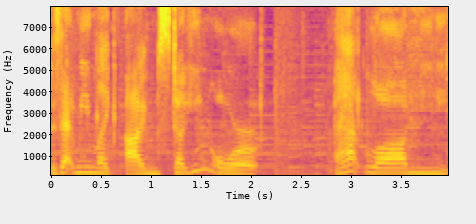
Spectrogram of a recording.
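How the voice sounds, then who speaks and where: A woman's fairly high-pitched voice at a fairly slow pace, with ordinary pitch variation and music in the background. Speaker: VTuber streamer. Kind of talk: casual live-stream talk.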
